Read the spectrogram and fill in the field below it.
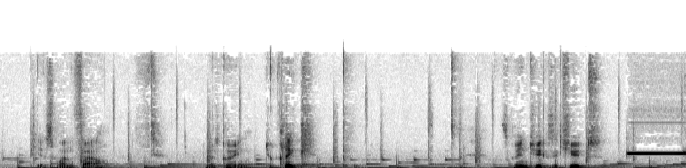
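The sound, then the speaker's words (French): A computer emits a short electronic beep, triggered by a PowerShell script that told the computer to beep, a brief steady tone standing out against a busy background with voices talking. “Voilà, alors le bip que vous venez d'entendre, c'est justement parce que dans le script, il a demandé à l'ordinateur de biper.”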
